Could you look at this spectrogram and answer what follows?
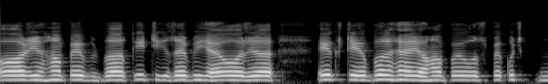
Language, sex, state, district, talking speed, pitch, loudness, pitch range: Hindi, female, Punjab, Pathankot, 175 wpm, 205 Hz, -14 LUFS, 200-215 Hz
